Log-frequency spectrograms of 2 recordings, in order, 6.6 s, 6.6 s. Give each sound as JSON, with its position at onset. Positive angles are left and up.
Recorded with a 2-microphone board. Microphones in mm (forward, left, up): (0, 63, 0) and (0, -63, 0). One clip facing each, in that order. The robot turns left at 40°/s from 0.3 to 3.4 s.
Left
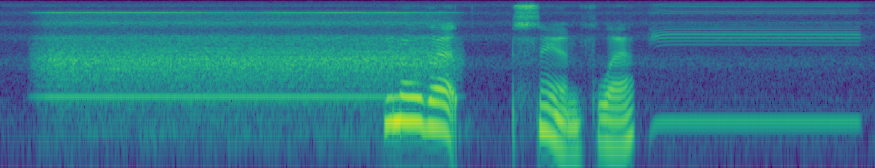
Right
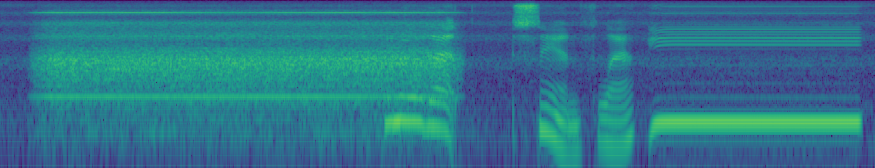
{"t": 2.9, "sound": "a woman speaking", "side_deg": 65}
{"t": 4.9, "sound": "a phone buzzing", "side_deg": -65}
